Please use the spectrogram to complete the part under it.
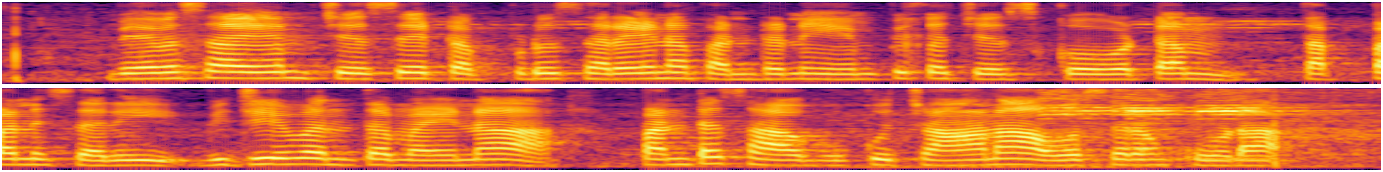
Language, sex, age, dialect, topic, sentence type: Telugu, male, 25-30, Southern, agriculture, statement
